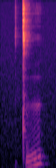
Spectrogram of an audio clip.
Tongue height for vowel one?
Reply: high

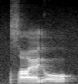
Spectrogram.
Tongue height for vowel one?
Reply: low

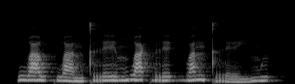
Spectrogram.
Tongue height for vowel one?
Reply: low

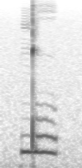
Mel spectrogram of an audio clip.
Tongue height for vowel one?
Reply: high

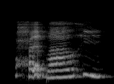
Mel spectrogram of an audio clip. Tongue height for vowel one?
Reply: mid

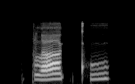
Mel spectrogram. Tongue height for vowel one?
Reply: low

